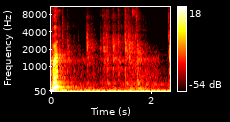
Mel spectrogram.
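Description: Typing on a computer keyboard: a short run of faint key clicks at uneven spacing as code is entered.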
